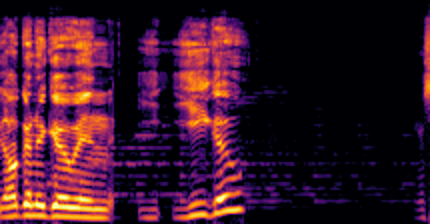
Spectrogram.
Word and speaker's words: Yigo: We are going to go in Yigo. That's how you pronounce it.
